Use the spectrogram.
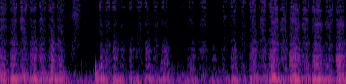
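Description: A light blue wax crayon rubs in broad strokes across a thin paper coloring page lying flat on a table, filling in the background. The result is a soft, steady, low scratchy rubbing with repeated back-and-forth strokes.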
